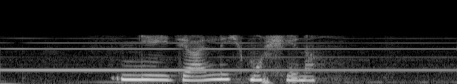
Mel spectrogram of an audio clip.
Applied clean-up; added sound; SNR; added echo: none; Wind instrument, woodwind instrument; 9 dB; none.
